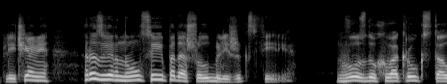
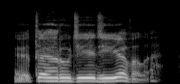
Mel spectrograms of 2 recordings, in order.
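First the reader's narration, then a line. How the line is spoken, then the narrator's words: Breathed out. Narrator (Russian): выдохнул он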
